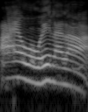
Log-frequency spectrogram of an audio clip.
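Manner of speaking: high, slow calling-out voice.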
